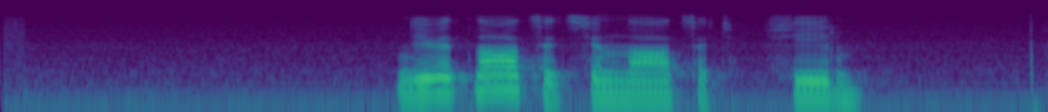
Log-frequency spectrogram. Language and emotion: Russian, sad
